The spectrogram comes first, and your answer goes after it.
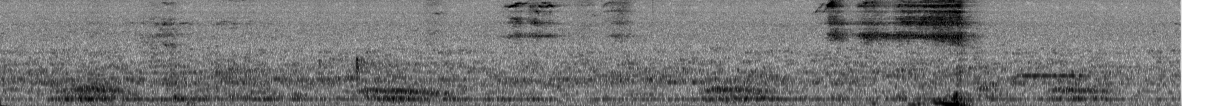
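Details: Sleeping dog, two weeks into life with its owner, snoring softly: slow, low rasping breaths swelling about every three seconds, with a louder snort near nine and a half seconds over a faint steady indoor hum.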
